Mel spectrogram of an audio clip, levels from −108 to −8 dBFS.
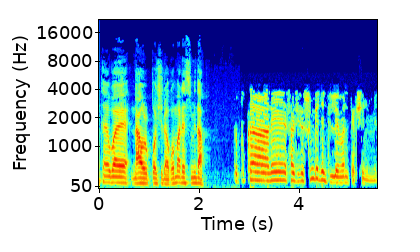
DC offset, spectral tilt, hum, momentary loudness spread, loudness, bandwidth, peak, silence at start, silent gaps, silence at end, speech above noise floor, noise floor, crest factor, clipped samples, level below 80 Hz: under 0.1%; -6 dB/octave; none; 11 LU; -25 LUFS; 13.5 kHz; -8 dBFS; 0 s; none; 0 s; 33 dB; -57 dBFS; 16 dB; under 0.1%; -62 dBFS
